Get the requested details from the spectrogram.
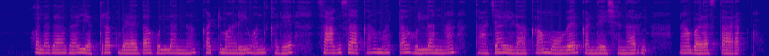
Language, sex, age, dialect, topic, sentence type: Kannada, female, 18-24, Dharwad Kannada, agriculture, statement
